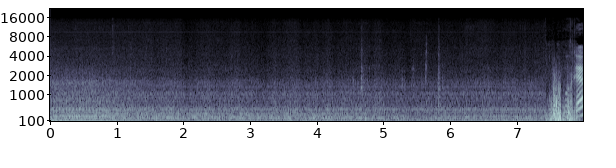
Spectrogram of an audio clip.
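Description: Camper van engine and road noise heard from inside the cab while driving, a steady low rumble that eases down over the first second or two.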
